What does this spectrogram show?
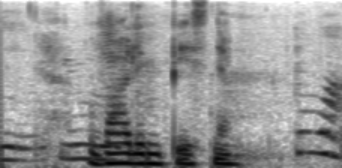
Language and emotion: Russian, neutral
